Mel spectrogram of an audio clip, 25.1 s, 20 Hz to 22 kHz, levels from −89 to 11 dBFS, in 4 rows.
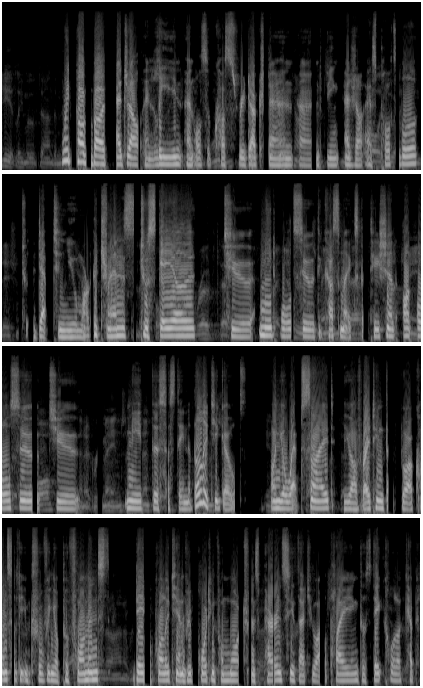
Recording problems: distortion; slight; 3% of the sound clipped
voice in the background; faint; throughout; 25 dB below the speech
choppy; very; 7% of the speech affected

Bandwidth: 17 kHz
